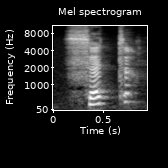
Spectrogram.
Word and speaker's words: sept: la prendra aussi bientôt sept alors il ya une être muette c'est le p7 qui en plein milieu d'ailleurs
